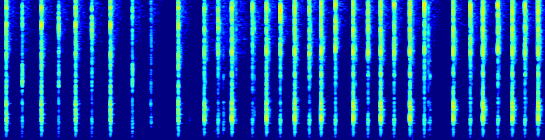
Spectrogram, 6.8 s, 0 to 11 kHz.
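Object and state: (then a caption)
Plastic game controller. Long pink acrylic nails tap and click the buttons, D-pad and shoulder triggers of a blue, hand-sized Xbox Series X controller with a hollow plastic shell and thumbsticks. About 32 sharp, bright, dry clicks arrive in a steady rhythm, each dying away almost instantly with no low end, with short pauses near 2 and 5.6 seconds.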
